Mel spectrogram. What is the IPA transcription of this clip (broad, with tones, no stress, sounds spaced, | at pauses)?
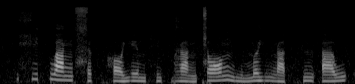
x i˦˥ t̚ w a˧ ŋ s ə˨˩ k̚ h ɔ˨˩˨ j e˨˩ m h i˨˩ p̚ ɣ a˨˩˨ ŋ c ɔ˧˥ ŋ i˨˩ m ə˧ j ŋ a˨˩ t̚ x ɨ˧ ʔ a˧˥ w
